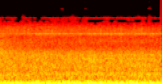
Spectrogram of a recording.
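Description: A train rolls across a railway bridge, a loud, steady rumbling roar with heavy low-end drone and a faint high whine, continuous and close throughout.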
